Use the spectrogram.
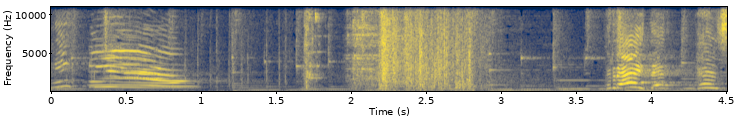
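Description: Cartoon kittens mew in high, wavering cries at the start and again near the end, with other effects and thuds between them.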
